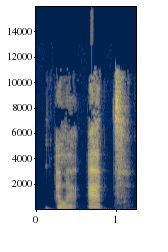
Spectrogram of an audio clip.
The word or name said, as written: a la hate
